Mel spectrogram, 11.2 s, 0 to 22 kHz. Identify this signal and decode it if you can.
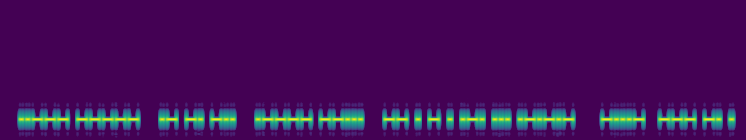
Morse code, heard as a keyed tone, about 25 wpm, 600 Hz. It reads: 20 AND 17 METERS. <BT> ONE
